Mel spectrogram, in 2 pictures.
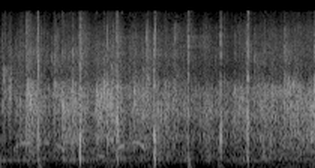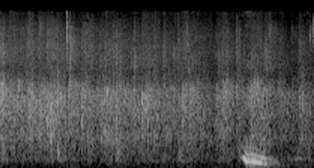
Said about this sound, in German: Hey, danke, habt ihr euch diese Fragen gestellt, seid ihr auf die Bühne gekommen, geben wir ihnen noch einen Applaus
